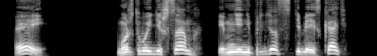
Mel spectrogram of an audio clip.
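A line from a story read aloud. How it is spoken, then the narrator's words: Loud question. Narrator (Russian): громко спрашиваю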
